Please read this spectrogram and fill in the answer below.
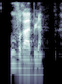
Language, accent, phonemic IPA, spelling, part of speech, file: French, France, /u.vʁabl/, ouvrable, adjective, LL-Q150 (fra)-ouvrable.wav
- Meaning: working, business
